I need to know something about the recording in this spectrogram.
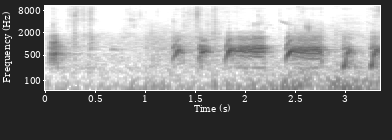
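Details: Meerkat contact calls, a recording played back during a lecture on meerkat communication: a series of short, nasal, downward-bending calls, about six in under two seconds, some stretched into brief buzzy notes, over faint background hiss.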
